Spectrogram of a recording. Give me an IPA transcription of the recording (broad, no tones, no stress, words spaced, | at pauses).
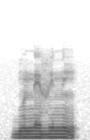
bũnevinĩ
